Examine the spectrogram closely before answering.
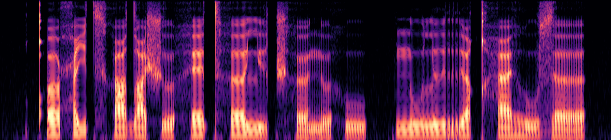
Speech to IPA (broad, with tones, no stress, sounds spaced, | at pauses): qʼ u˦˨ ħ i˦˥ t͡sʰ ɵ˨˦ dˤ œ˨˩ ʃ ɵ˨˩ h ɛ˦˥ tʰ ɜ˦˥ lʲ ɨ˨˦ t͡ʃʰ œ˨˩ n ɵ˨˩ h u˦˨ | n u˦˨ l ɨ˦˥ r ɨ˨˦ qʰ ɛ˨˦ ɦ u˨˦ z ɜ˧˩˧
